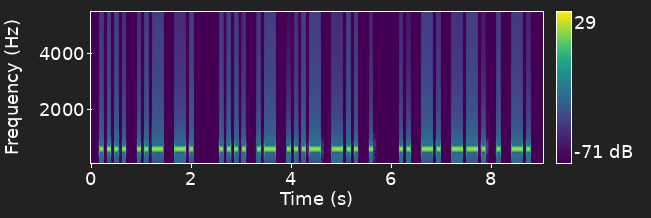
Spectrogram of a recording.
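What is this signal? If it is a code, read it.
Morse code, heard as a keyed tone, about 16 wpm, 600 Hz. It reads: HUN HAVDE INGEN
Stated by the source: Slow (QRS) Morse code at 16 wpm, from CW med Gnister.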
